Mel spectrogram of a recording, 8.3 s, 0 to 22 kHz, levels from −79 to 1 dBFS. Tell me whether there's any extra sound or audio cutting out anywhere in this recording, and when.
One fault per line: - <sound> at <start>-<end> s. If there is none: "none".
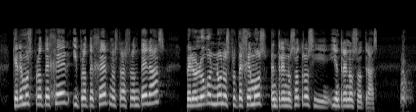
- bark at 8.0-8.3 s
